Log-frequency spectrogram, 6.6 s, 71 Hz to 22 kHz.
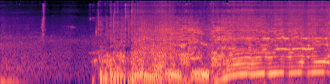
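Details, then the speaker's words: Honda Dream 110i fuel-injected motorcycle after replacing a dead fuel pump (fuel pressure 3 bar): cranks and catches quickly, revs up cleanly, settles to a steady even idle; normal start and revving. "ตอนนี้เปลี่ยนของใหม่แล้วนะครับก็สตาร์ทได้เร่งได้ปกตินะครับ"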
